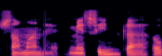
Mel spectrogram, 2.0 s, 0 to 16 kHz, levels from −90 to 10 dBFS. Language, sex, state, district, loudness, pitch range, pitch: Hindi, male, Jharkhand, Jamtara, -24 LUFS, 120-130 Hz, 125 Hz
